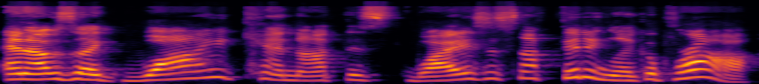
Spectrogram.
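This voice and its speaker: A woman's voice: sits high, animated, moderate pace. An American woman hosting a casual chat, talking in an effusive, emphatic way. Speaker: host.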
